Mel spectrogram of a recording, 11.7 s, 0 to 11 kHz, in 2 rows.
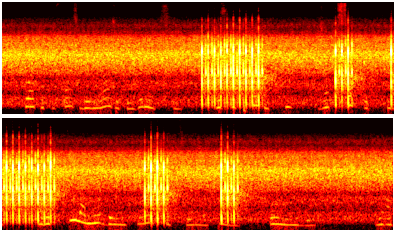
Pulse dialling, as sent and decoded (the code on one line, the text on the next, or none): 10 / 3 / 9 / 4 / 3
0 3 9 4 3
